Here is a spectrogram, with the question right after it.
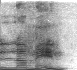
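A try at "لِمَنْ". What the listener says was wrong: So you can see the kasra there. It's liman.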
